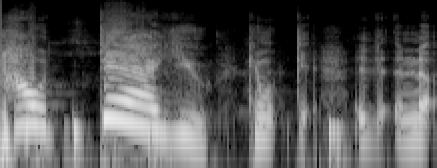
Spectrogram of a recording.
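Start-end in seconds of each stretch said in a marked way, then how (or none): 0.0-1.3 mock outrage. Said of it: "mock outrage repeated".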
